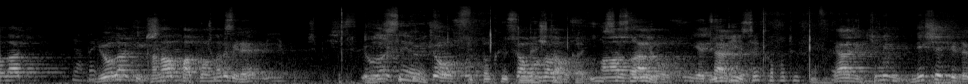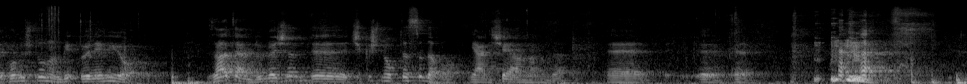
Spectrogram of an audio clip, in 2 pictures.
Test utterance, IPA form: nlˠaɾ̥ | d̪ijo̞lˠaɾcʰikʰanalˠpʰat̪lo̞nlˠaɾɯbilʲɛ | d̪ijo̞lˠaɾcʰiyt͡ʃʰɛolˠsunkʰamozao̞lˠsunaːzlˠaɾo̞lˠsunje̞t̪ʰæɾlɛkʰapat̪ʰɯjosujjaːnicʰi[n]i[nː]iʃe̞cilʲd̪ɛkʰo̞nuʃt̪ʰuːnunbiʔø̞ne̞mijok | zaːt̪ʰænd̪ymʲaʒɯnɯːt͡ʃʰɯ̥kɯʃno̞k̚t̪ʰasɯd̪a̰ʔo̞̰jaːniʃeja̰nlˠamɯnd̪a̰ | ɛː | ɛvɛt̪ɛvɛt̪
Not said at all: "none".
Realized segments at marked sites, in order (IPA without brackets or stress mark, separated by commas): m, nː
